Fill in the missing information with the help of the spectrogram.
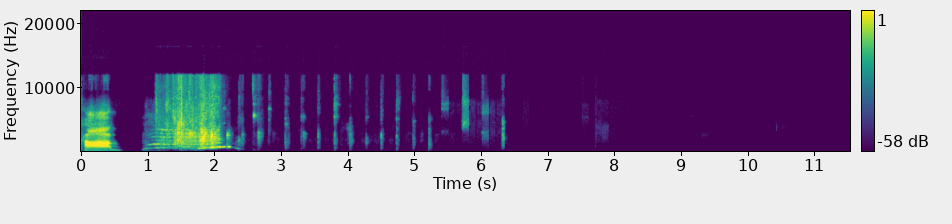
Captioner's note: audience applauding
